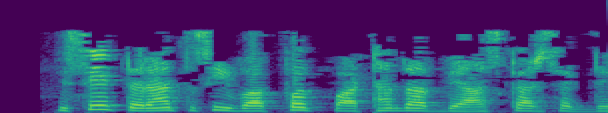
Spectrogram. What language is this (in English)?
Punjabi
